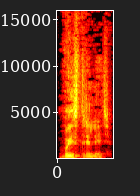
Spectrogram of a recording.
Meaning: 1. to shoot, to fire 2. to say or speak intermittently
- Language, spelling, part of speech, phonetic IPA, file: Russian, выстрелить, verb, [ˈvɨstrʲɪlʲɪtʲ], Ru-выстрелить.ogg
